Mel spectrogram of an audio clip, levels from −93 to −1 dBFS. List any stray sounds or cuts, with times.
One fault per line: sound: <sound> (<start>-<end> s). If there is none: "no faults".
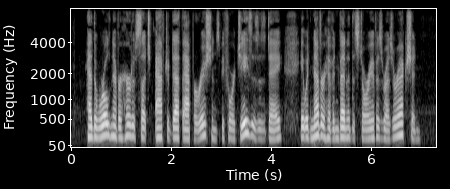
no faults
